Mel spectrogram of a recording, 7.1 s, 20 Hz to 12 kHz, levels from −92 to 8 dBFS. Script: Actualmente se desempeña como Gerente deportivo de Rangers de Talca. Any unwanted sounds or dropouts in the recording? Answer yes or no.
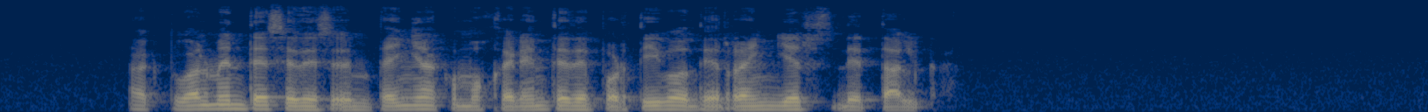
no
